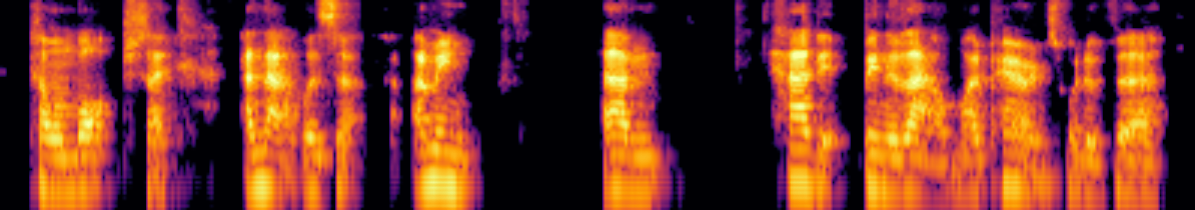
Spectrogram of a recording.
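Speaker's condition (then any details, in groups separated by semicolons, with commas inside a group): Cerebral palsy; from birth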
